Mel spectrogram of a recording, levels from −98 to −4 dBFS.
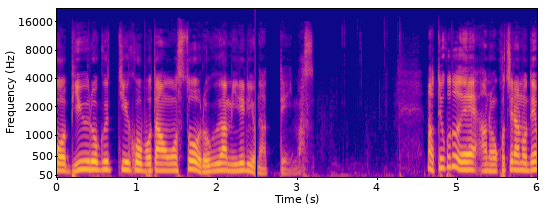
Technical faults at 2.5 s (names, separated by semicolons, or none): CD skip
